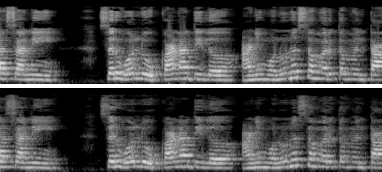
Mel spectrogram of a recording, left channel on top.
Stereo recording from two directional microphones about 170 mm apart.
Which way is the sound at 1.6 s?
45° left (ahead or behind).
